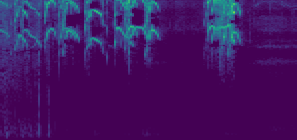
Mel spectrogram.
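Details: Six hungry starling nestlings a few days old, in a nest, begging: thin, high, arched squeaky calls in quick overlapping bursts, then a short pause and another burst.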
